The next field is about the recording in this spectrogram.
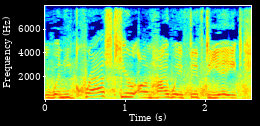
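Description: A woman speaks with ordinary pitch variation in a dry sound with no echo, over noticeable background noise. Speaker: TV news reporter. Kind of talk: live TV news report. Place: street. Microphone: handheld.

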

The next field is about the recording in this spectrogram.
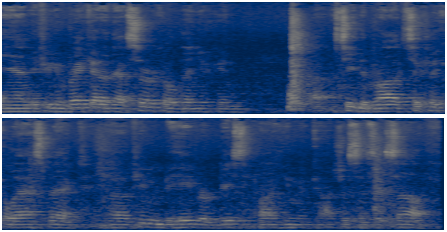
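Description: A man's fairly low, monotone voice with flat intonation at a moderate pace, amid noticeable background noise and audible room echo. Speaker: audience member. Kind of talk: audience discussion. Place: meeting room. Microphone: camera far.

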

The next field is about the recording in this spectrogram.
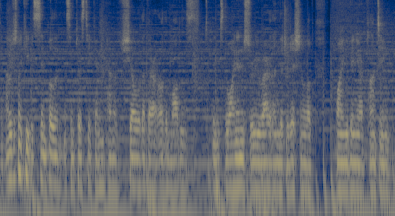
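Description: Very deep and low in pitch, a man speaks at a very fast pace with hardly any pauses. Clear music plays in the background. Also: ordinary pitch variation. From Ireland. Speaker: cellar-door manager. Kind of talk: interview answer. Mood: calm, positive. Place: shop.

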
